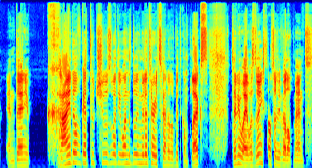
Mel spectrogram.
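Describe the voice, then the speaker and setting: Raised and projected, a man's voice with an Israeli accent comes in a bright, sharp tone at a high pitch and very fast pace, with a dry, close sound and no echo. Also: ordinary pitch variation. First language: Hebrew. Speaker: marketing professor. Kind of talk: podcast interview. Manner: casual, with many fillers and repetitions.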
